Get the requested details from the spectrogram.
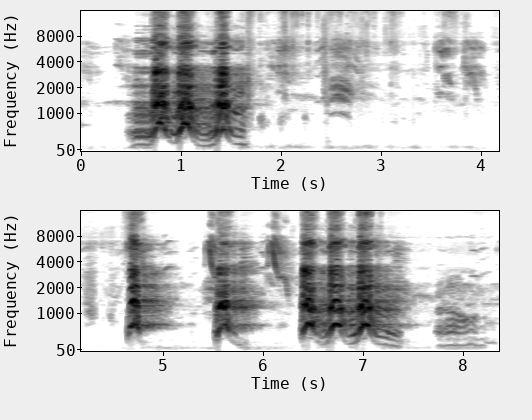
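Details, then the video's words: Barking dog: a loud cluster of three barks, a quiet stretch with faint yelps, then single sharp barks building into another burst and a soft low whine at the end. "dog barking original sound"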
